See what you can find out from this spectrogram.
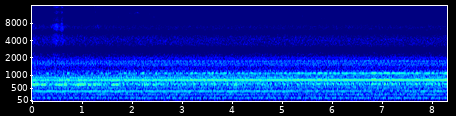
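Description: Quiet constant high-pitched whine with a few steady tones over a low hum, unchanging throughout; fridge whining, cause not identified.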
